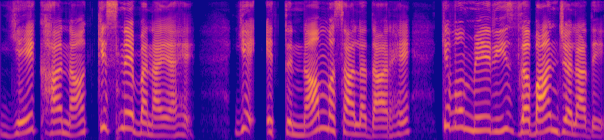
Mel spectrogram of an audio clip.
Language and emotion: Urdu, angry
